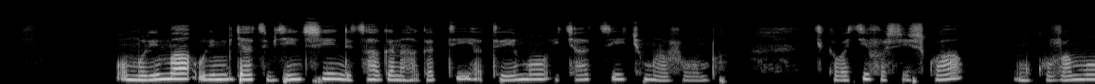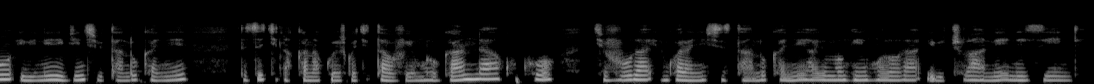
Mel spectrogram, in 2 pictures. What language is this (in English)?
Kinyarwanda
